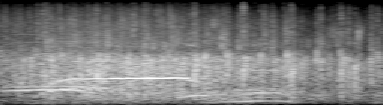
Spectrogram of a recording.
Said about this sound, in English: If you're in a relationship right now, clap your hands. You in a relationship?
